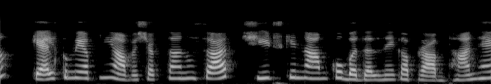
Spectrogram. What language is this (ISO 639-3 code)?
hin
